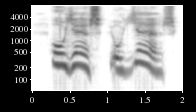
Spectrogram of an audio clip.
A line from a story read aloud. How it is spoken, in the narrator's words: cried the chorus of ballet girls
